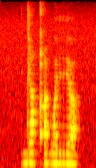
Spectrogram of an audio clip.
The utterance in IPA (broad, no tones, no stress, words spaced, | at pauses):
diqʼɪbɒrʲɒ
